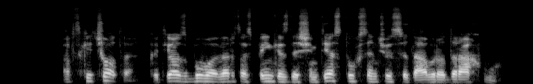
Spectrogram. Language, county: Lithuanian, Kaunas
